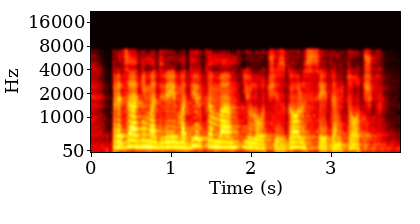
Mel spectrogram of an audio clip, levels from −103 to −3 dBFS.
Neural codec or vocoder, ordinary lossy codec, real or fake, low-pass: none; none; real; 7.2 kHz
